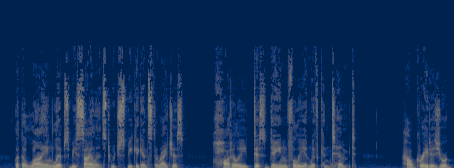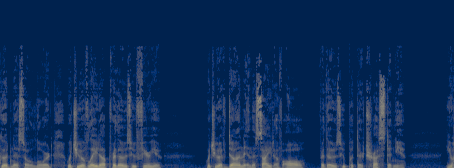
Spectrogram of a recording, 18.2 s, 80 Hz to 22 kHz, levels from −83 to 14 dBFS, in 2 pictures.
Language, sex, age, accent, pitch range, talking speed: English, male, 30-49, American, 100-125 Hz, 170 wpm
